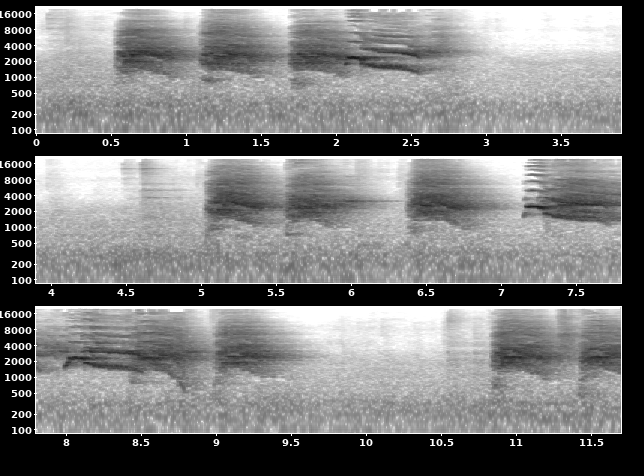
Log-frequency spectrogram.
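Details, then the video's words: Indian ringneck parrot talking in Urdu/Hindi: clusters of three or four short, harsh, raspy syllables, separated by silences of about two seconds, with one final short pair. "Indian ringneck parrot amazing talking parrot Mitthu || alexandrine parrot voice talking Urdu/Hindi"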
